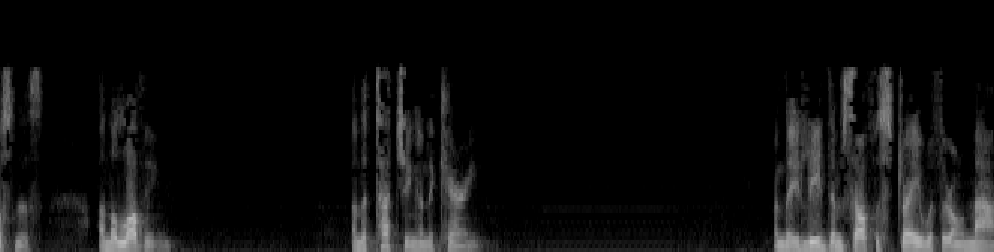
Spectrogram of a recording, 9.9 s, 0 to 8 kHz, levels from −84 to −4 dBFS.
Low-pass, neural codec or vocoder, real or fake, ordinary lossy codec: 7.2 kHz; codec, 16 kHz, about 1 kbps, DyCAST, with the encoder's durations; fake; MP3, 24 kbps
